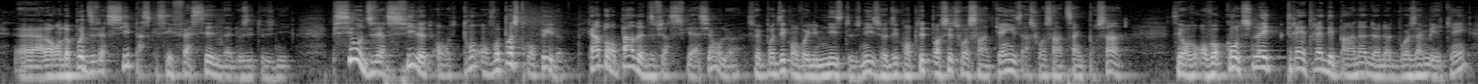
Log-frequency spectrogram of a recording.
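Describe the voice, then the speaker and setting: Speaking at a very fast pace, a man sounds somewhat breathy, with an animated tone and lively intonation. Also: medium pitch for a man. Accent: Quebec. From Quebec, Trois-Rivières. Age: 60s. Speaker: former diplomat and energy expert. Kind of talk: podcast interview.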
